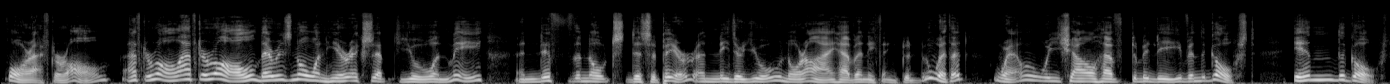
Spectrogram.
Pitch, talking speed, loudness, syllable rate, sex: 150 Hz, 190 wpm, -18 LUFS, 4.7 syllables/s, male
